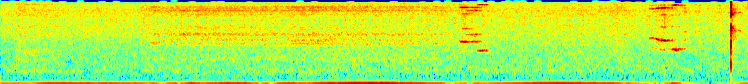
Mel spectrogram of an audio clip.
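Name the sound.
cat meowing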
